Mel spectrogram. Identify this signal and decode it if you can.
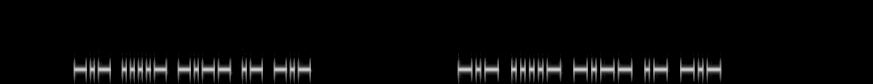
Morse code, heard as a keyed tone, about 29 wpm, 700 Hz. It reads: K4YAK K4YAK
